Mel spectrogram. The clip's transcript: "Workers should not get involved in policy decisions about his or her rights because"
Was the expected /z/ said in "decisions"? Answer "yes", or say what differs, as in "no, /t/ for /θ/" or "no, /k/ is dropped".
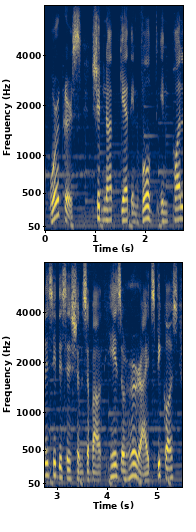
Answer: no, /s/ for /z/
